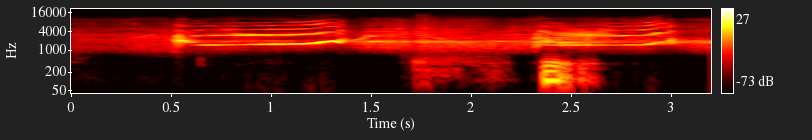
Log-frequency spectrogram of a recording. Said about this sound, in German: Der Brachvogel, äh, ja, ganz toller ähm, Wiesenbrüter, so einen ganz langen Schnabel, der nach unten gekrümmt ist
